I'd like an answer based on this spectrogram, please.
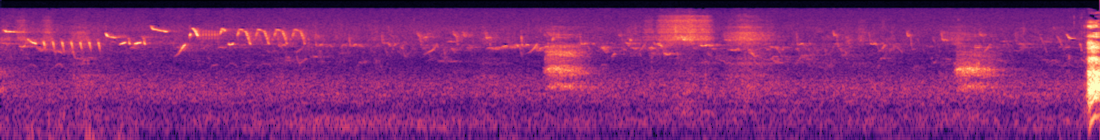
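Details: Barking roe deer buck answering a human imitation of its call: two fairly soft, rasping barks several seconds apart, then a sudden much louder harsh bark at the end, with small birds twittering and trilling throughout.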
